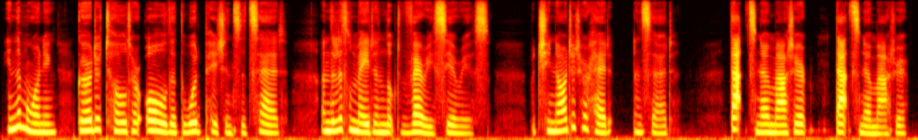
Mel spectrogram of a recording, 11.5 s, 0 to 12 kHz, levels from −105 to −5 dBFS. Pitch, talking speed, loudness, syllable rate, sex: 210 Hz, 165 wpm, -23 LUFS, 4.9 syllables/s, female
